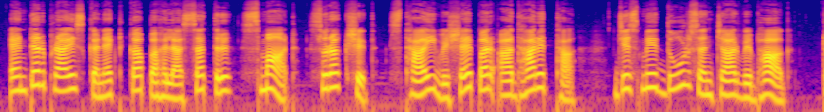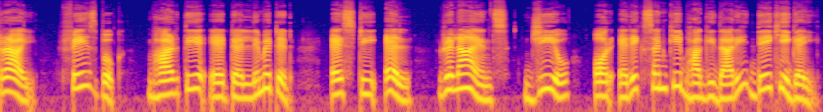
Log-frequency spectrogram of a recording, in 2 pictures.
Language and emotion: Hindi, neutral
